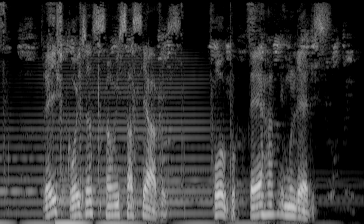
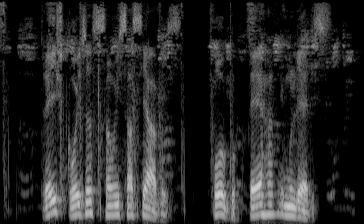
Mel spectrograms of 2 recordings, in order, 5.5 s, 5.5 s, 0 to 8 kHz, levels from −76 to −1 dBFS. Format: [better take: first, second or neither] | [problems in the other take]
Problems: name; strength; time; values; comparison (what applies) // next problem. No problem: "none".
second | background sound (Piano + Wind instrument, woodwind instrument); 12 dB below the speech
